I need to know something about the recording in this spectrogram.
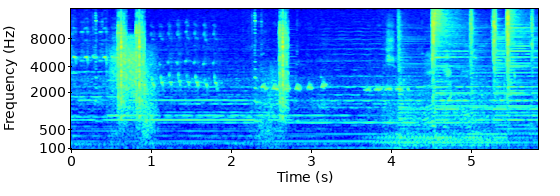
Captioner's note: camera shutter clicking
